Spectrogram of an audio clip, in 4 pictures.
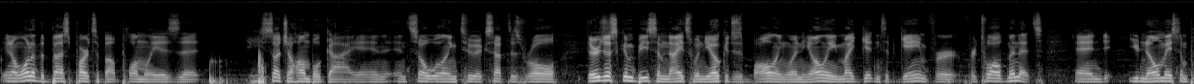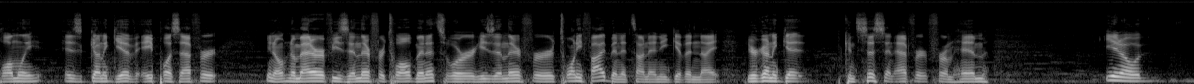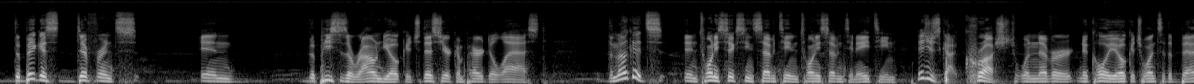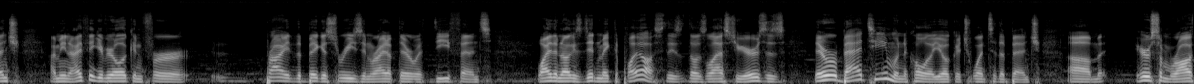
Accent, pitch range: American, 130-145 Hz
